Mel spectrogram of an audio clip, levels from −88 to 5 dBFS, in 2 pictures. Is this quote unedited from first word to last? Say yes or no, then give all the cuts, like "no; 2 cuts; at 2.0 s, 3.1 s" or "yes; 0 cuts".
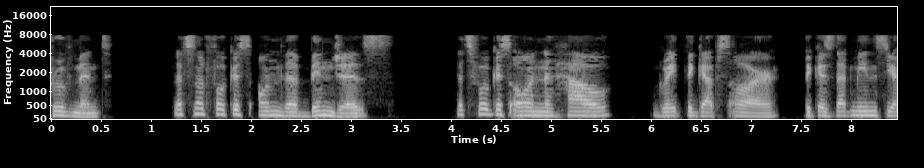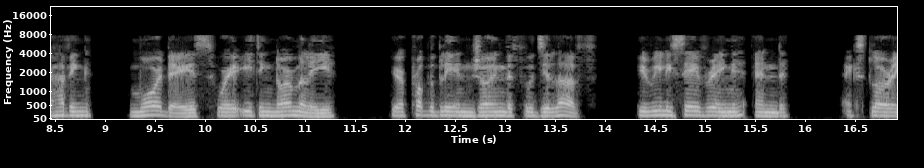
yes; 0 cuts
